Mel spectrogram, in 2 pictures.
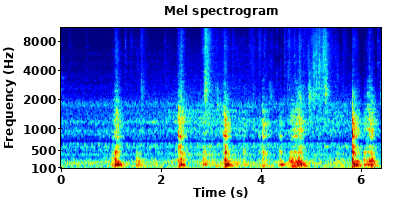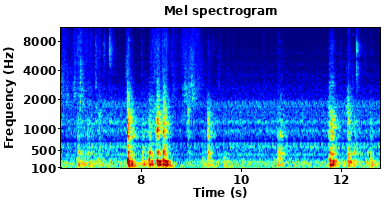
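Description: A door handle rattles and a glass door creaks as it is moved.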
